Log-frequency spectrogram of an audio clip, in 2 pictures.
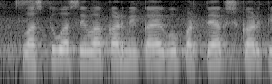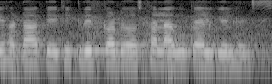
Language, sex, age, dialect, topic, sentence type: Magahi, female, 31-35, Western, banking, statement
